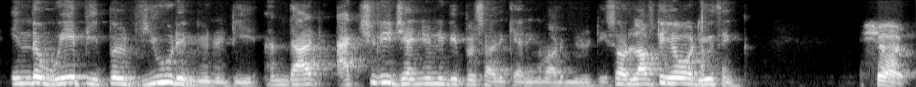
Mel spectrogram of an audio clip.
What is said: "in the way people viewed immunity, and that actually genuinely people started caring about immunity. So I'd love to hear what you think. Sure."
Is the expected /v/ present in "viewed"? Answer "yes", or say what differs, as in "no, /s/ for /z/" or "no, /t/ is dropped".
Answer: yes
